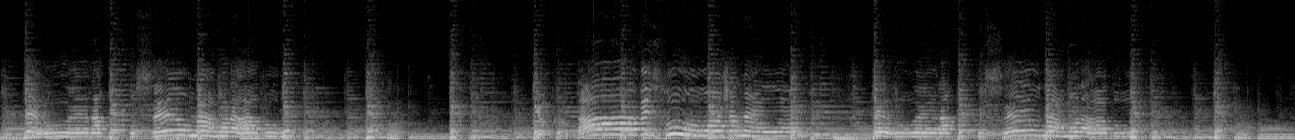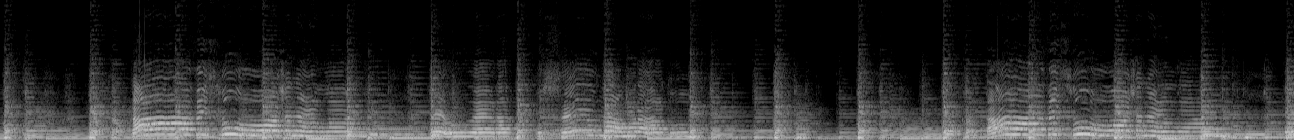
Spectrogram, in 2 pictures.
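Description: Guitar music with plucked strings: an instrumental passage of a song, a melodic phrase with gliding notes recurring every five or six seconds over a steady low accompaniment.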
